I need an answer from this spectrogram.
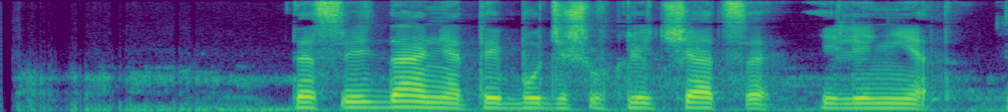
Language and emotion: Russian, angry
